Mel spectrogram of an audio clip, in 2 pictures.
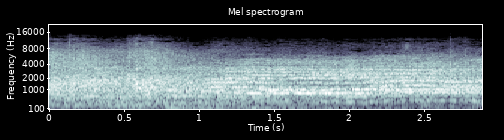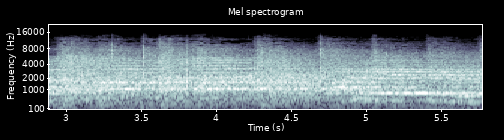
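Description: Young women players shout and call out in a large echoing hall.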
